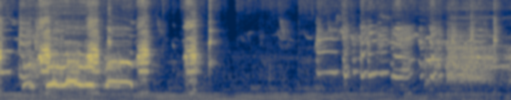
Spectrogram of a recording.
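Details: Harsh, grating cries from kept guinea fowl, housed as ten in an enclosure plus young birds. A loud chattering burst comes first, then a short pause, then a fresh run of rasping overlapping calls from several birds.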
